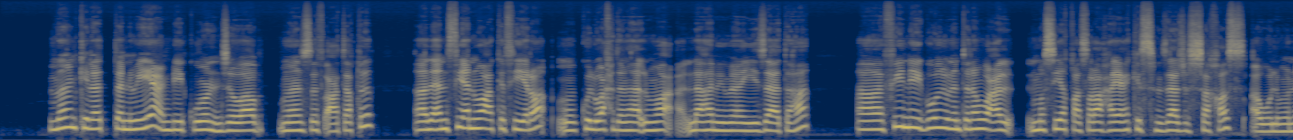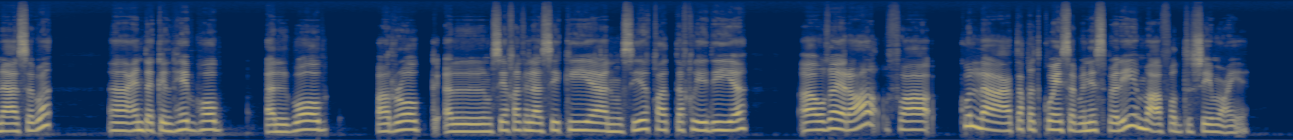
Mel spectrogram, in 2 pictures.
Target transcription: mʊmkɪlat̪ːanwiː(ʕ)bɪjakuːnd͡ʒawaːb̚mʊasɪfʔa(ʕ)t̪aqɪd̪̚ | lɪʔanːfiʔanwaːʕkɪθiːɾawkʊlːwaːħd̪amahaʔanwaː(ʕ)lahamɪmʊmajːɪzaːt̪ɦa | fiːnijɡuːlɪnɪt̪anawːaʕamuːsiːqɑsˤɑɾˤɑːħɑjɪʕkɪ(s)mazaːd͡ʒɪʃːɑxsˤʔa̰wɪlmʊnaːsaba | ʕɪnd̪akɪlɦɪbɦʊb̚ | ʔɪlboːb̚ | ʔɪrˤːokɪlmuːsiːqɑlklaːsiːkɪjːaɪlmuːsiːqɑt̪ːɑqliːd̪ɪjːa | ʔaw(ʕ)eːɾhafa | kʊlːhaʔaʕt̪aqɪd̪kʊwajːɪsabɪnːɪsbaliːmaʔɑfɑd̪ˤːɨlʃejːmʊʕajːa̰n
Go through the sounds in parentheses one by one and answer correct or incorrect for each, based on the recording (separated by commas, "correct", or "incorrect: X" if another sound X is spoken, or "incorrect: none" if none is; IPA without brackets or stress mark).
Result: correct, correct, correct, correct, incorrect: ɣ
